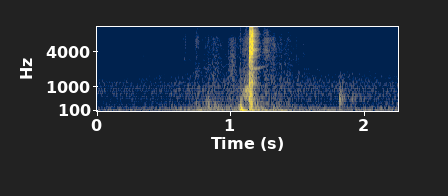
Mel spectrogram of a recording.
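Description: Golf driver swung at a teed ball: a short swish of the downswing building up, then one sharp, loud crack as the clubhead strikes the ball about a second in.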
